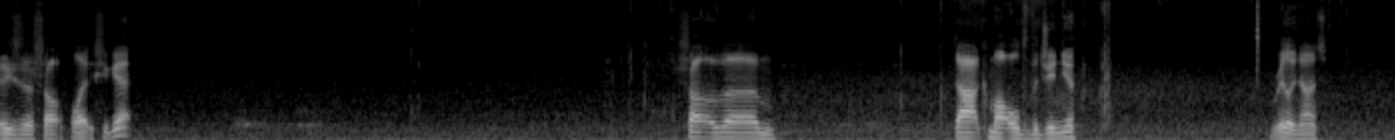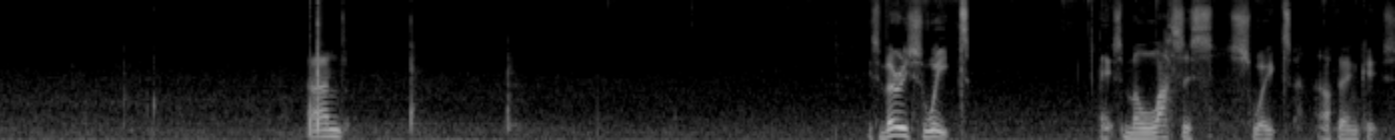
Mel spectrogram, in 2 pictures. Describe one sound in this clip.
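A man speaks calmly in short bursts, close to a microphone.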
